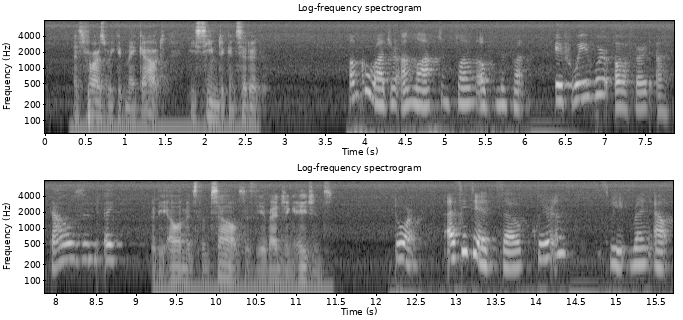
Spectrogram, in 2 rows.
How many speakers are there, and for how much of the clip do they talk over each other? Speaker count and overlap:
3, no overlap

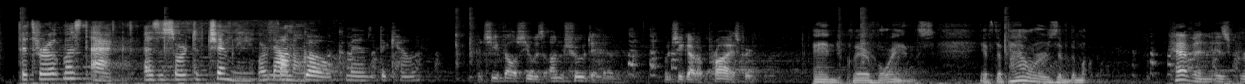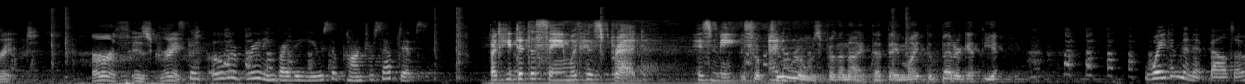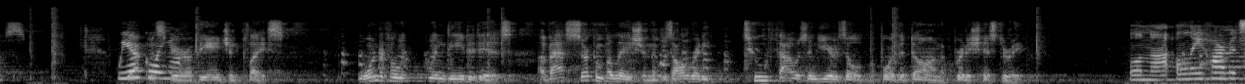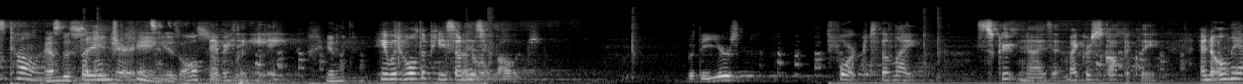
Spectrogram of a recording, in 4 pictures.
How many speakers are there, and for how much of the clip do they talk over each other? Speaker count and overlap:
8, about 10%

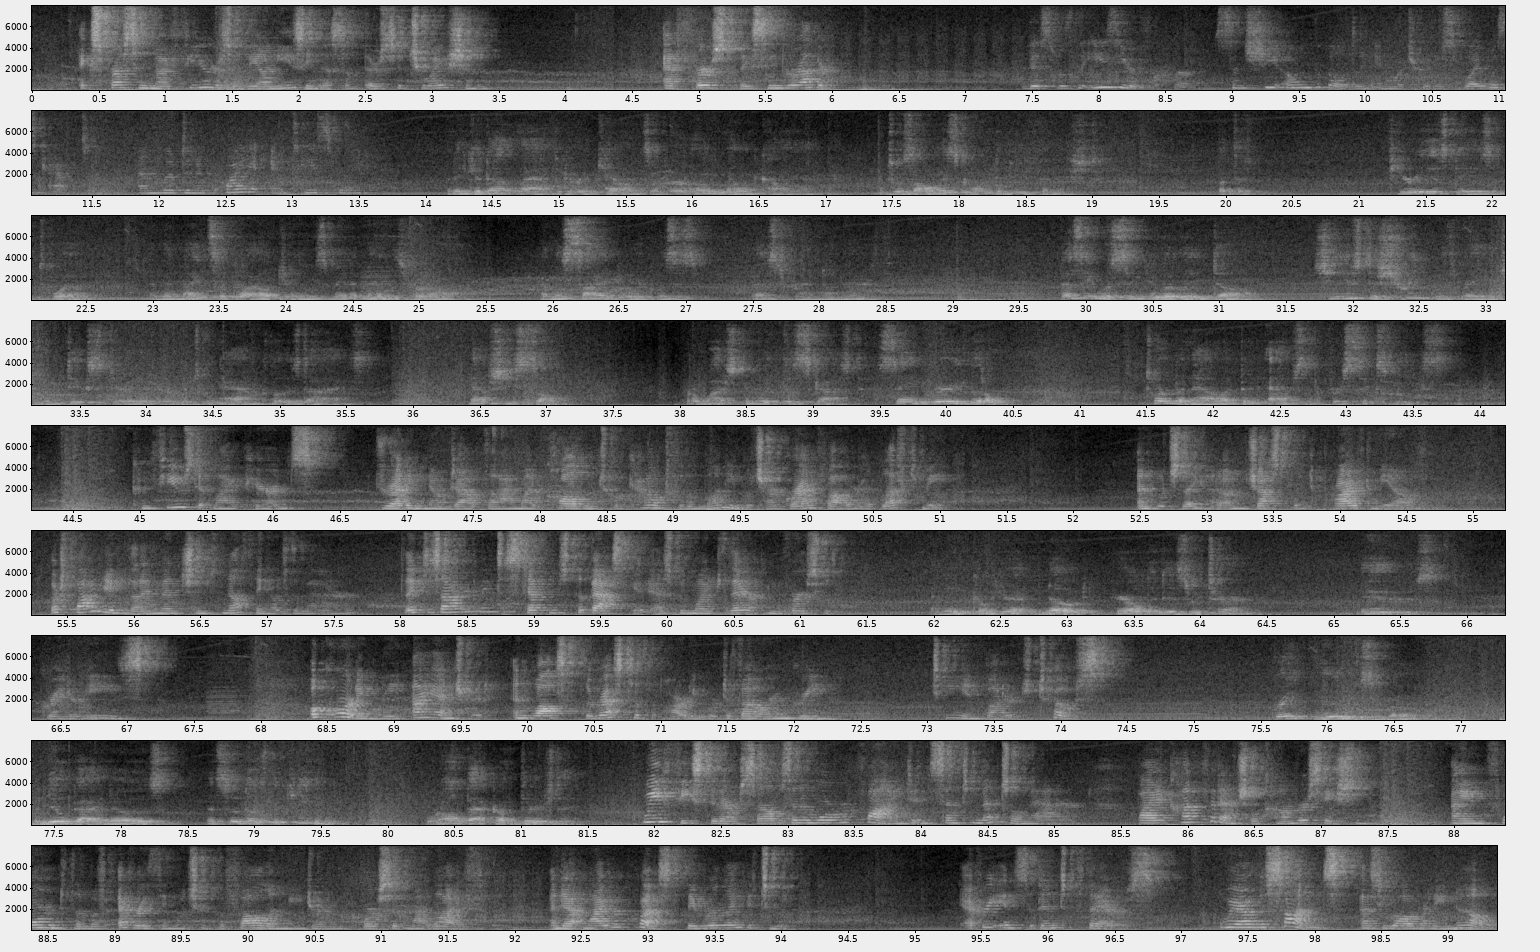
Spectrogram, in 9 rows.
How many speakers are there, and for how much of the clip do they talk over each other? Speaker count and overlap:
3, no overlap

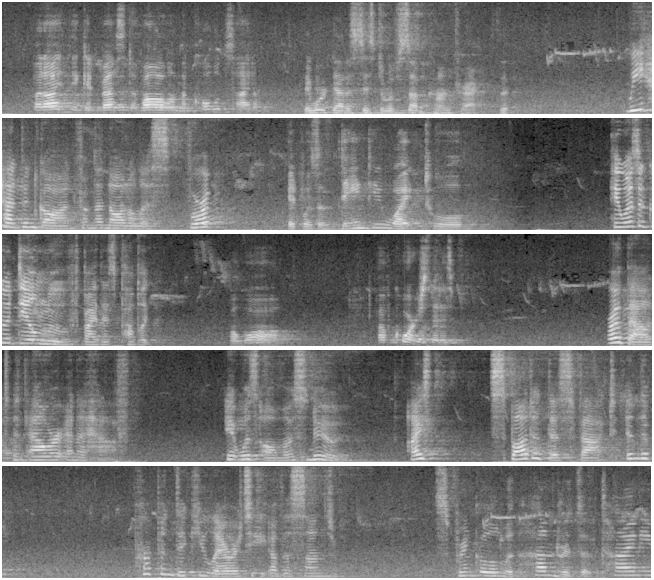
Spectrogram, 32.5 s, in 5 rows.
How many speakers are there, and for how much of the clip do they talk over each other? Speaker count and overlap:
5, no overlap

